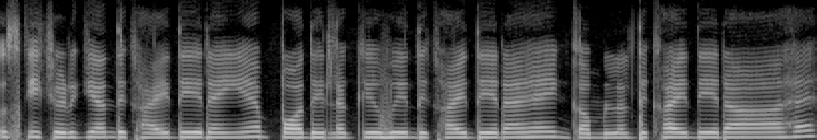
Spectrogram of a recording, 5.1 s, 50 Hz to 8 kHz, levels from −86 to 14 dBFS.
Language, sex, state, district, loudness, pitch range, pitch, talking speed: Hindi, female, Bihar, Saran, -16 LUFS, 240-255 Hz, 250 Hz, 210 wpm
